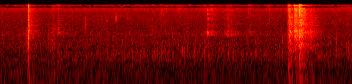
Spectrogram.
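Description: Achara and oha soup bubbles steadily in a covered pot on the stove, a low continuous simmer marked by a couple of sharp metallic clinks of the lid and utensils.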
